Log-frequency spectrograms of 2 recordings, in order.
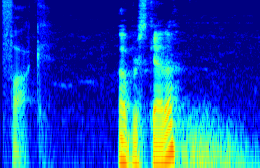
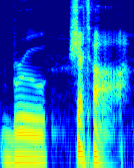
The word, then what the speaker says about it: bruschetta: Three syllables Italian. Uh the double C is hard, not bru-schet-ta, nor bru-sha-ta.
